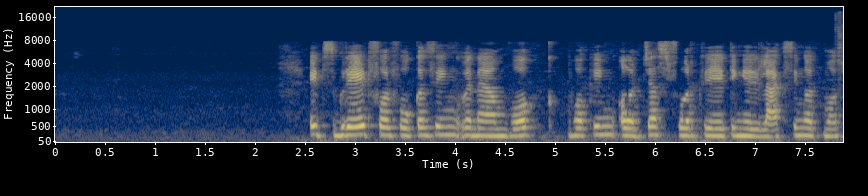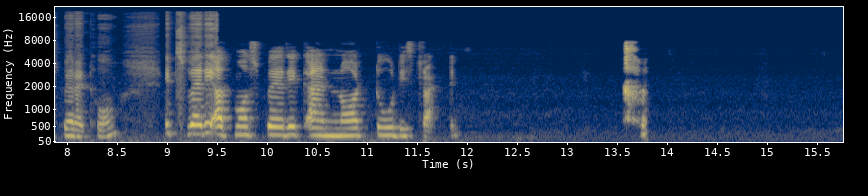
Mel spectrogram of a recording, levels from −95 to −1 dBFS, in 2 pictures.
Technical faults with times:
7.79-9.50 imaging from sample-and-hold upsampling

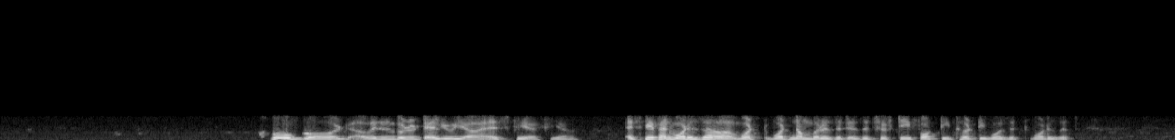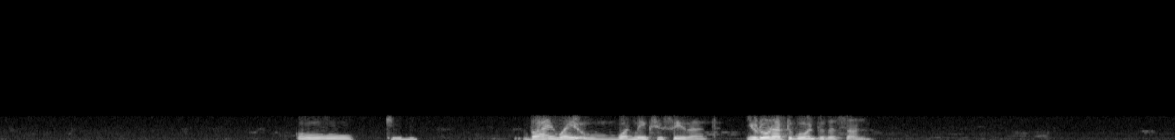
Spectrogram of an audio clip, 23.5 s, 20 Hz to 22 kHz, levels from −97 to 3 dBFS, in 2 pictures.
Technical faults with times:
none

